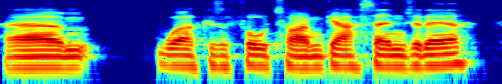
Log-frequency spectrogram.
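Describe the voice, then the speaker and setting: Low-voiced British man in his thirties. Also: level tone, moderate pace, no room sound. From United Kingdom. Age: 30s. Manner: laid-back and dry, with understated humor. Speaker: podcast co-host. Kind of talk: casual chat.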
